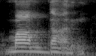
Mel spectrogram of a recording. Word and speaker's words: Mamdani: But if the ideals and the policies of Zohran Mamdani, am I saying his name wrong? Because I don't want to say it wrong. Mamdani.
